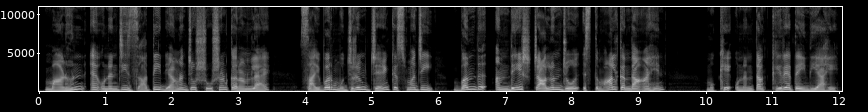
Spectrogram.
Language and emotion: Sindhi, disgusted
